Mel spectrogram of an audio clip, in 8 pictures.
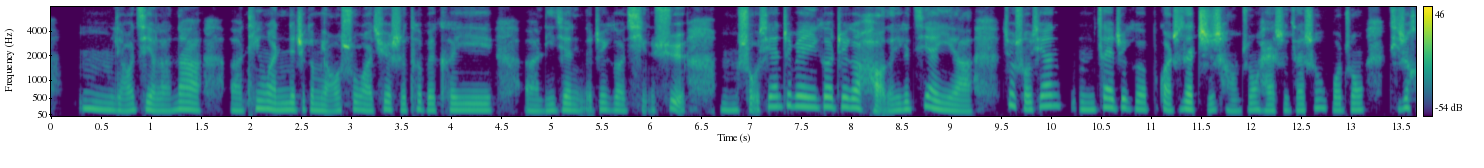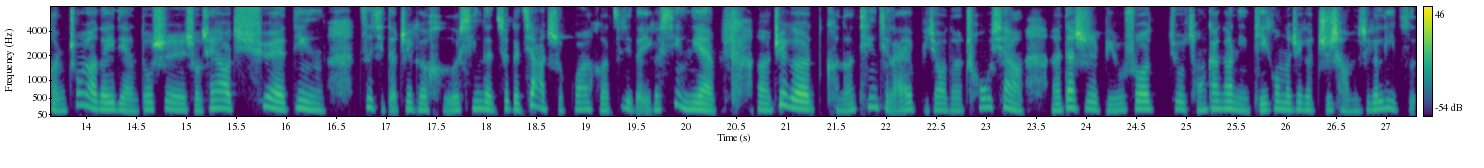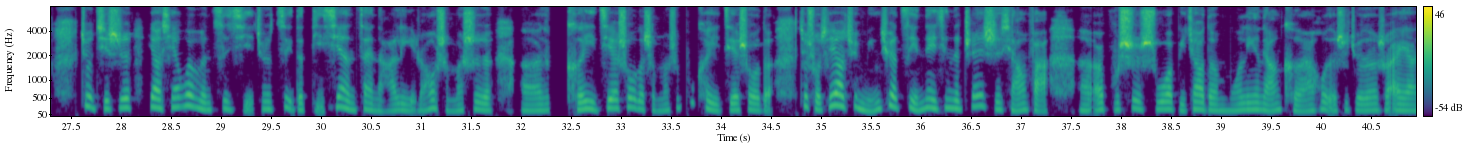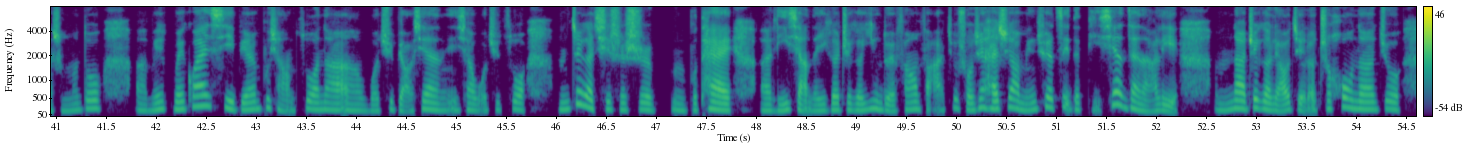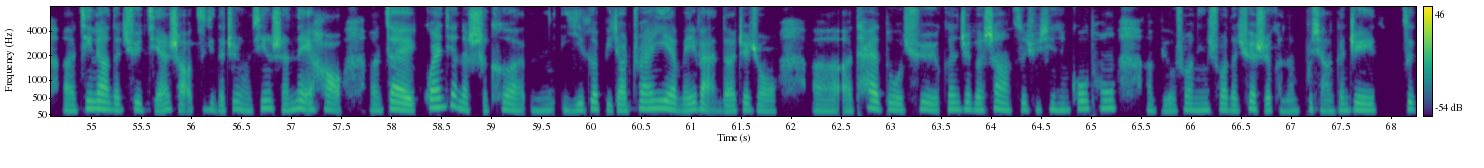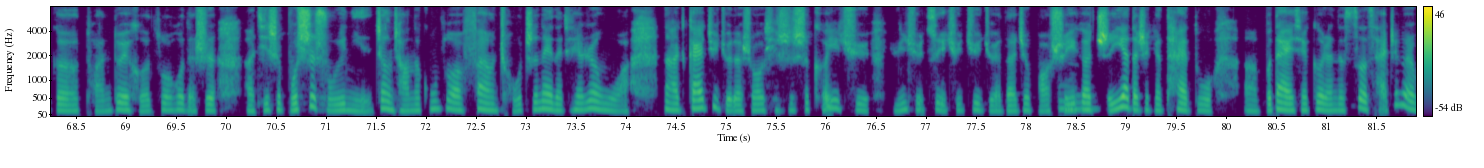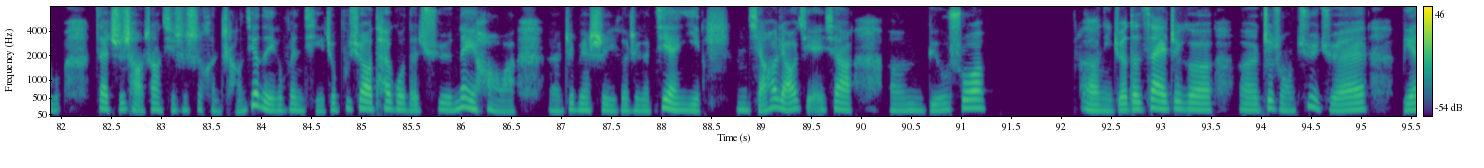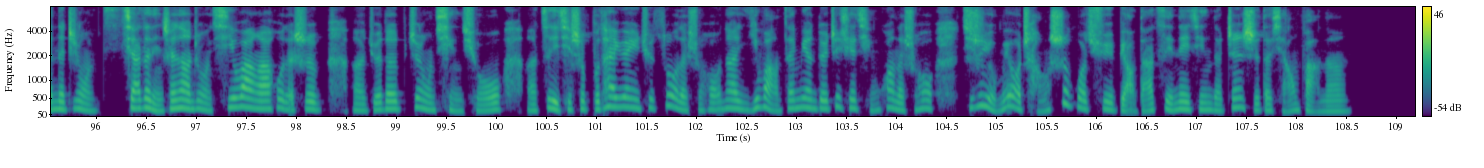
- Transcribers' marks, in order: "模棱两可" said as "模凌两可"; swallow
- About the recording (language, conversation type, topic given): Chinese, advice, 我怎样才能减少内心想法与外在行为之间的冲突？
